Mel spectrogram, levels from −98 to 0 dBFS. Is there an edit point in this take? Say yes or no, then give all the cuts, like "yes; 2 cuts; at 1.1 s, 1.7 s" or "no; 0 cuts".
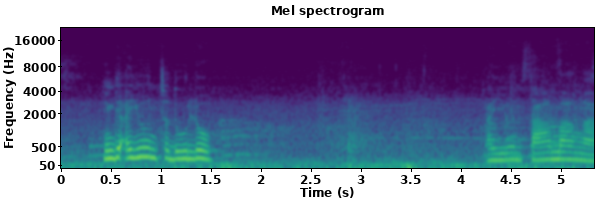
no; 0 cuts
